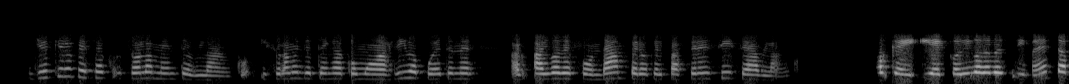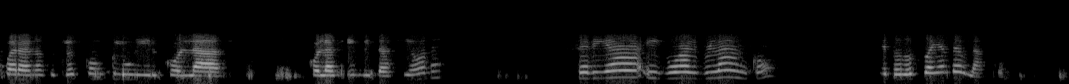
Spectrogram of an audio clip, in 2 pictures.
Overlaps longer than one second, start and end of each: none

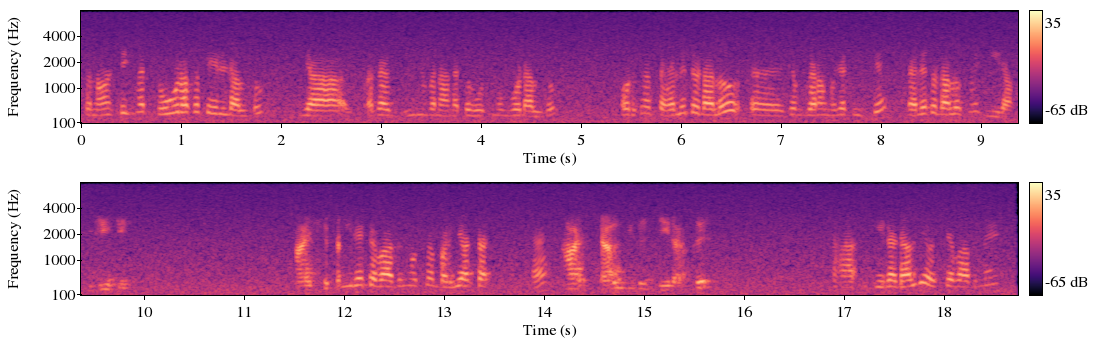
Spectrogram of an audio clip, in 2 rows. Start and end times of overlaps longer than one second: none

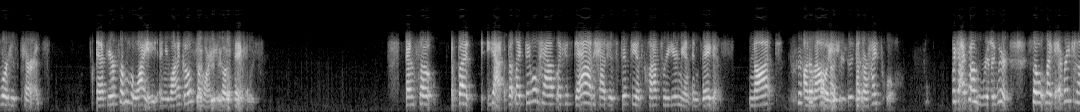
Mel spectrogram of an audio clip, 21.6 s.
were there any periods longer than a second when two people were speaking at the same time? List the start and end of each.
3.8-5.2, 16.1-17.4

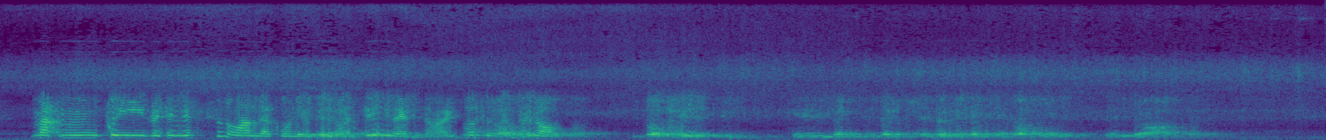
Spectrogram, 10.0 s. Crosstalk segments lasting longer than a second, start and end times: 2.2-4.2

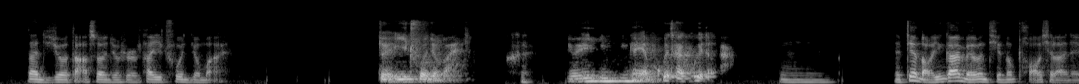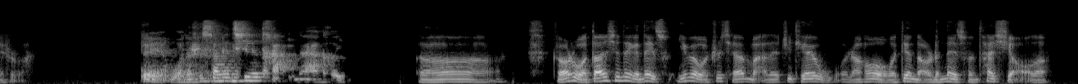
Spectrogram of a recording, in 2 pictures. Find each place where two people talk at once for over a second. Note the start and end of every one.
none

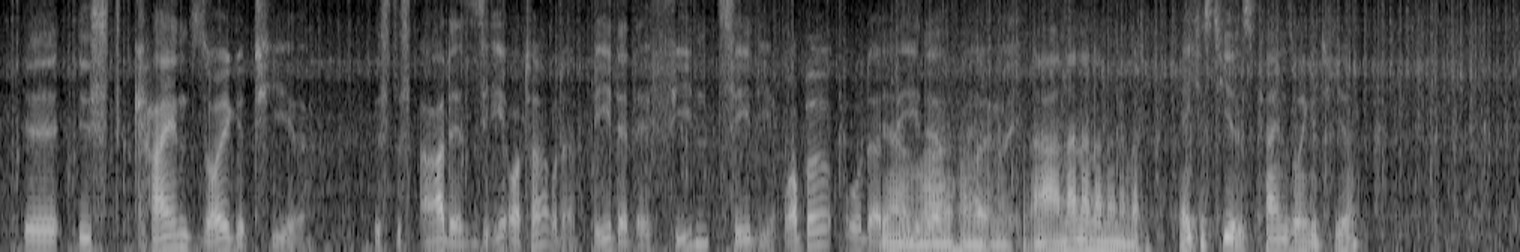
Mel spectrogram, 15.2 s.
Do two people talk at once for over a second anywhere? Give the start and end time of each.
8.8-10.1

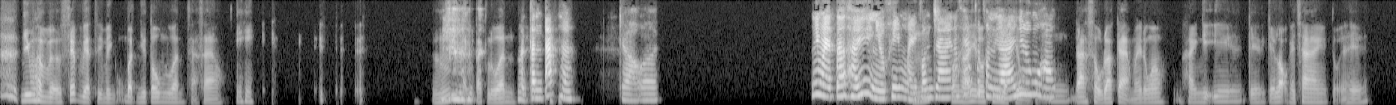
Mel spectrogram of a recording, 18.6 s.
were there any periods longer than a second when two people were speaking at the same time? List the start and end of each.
12.2-14.1

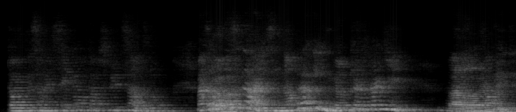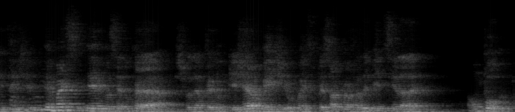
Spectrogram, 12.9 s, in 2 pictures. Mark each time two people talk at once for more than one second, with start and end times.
5.6-7.3

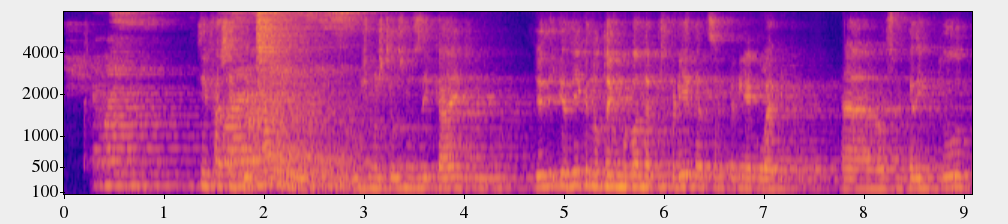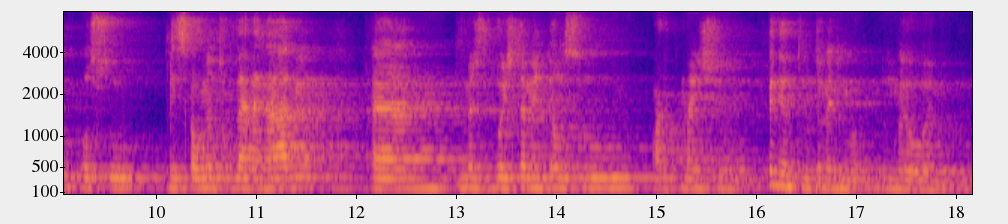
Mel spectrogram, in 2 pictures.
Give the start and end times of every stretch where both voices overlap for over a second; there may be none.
1.5-2.9

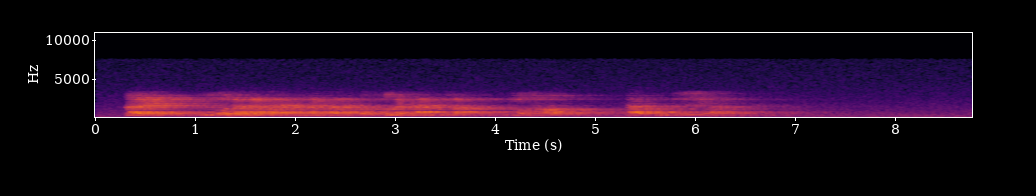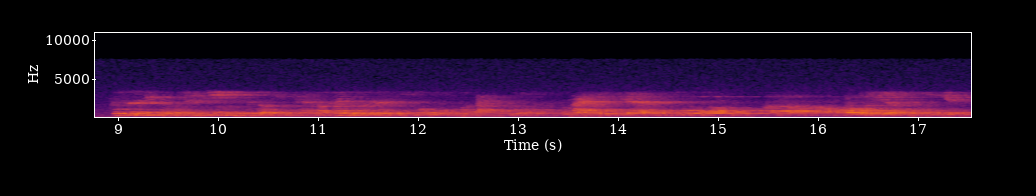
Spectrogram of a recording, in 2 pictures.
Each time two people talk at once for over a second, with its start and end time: none

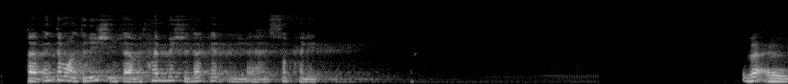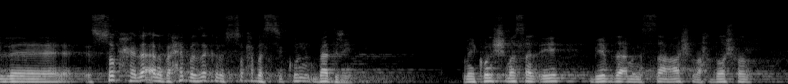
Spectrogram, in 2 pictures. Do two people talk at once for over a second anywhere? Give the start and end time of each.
none

